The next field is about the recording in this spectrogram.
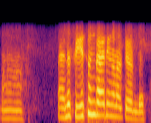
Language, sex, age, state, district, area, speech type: Malayalam, female, 45-60, Kerala, Kollam, rural, conversation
